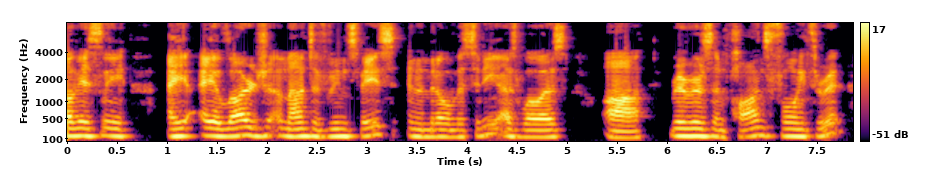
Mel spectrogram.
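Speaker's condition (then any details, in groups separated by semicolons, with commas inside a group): Spastic cerebral palsy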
